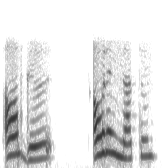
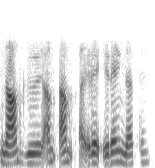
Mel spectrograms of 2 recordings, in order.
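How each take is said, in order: First: Lightly voiced spouse waving off concern; casual mock "I'm fine"; a hint of a wife hiding her mood, breezy; brushing it off. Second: Lower, trailing husband's "I'm good"; a lower, fading denial from the husband; husband brushing it off. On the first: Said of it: "when you're talking to your spouse". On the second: Retold or imitated. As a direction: mumble it away like a sulking husband. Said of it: "He's like".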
